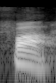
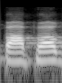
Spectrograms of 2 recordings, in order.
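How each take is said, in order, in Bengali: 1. শব্দাংশটি 'f' ধ্বনি দিয়ে শুরু হয়। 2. শব্দাংশটি 'p' ধ্বনি দিয়ে শুরু হয়। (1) "সঠিক উচ্চারণ জানেন, ফাইয়ের উচ্চারণ কিভাবে করতে হয়" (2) "অনেকে কাই পাপা বলে ফেলে"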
